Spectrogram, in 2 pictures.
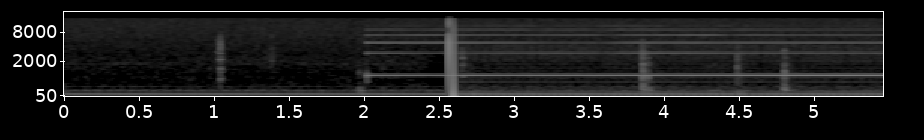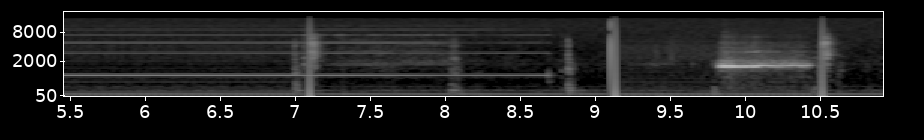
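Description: Steady 1 kHz test tone from an audio oscillator, used to set the CB transmitter's FM deviation. It starts about two seconds in and stops shortly before the end, over a low steady hum, with a few sharp clicks. Right at the end a short whistle begins.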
